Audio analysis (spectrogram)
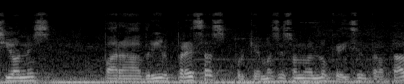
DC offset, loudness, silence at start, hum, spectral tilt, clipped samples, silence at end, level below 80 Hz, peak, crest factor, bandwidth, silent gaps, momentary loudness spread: under 0.1%; -28 LUFS; 0 s; none; -7 dB/octave; under 0.1%; 0 s; -38 dBFS; -12 dBFS; 14 dB; 12 kHz; none; 5 LU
